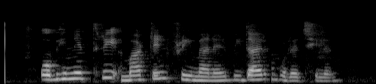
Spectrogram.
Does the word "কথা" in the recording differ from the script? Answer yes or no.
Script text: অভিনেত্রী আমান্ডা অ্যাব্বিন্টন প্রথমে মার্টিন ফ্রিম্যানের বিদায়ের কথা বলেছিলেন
yes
